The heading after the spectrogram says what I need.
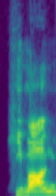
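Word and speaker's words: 희망: So here we have a himang, my moderator. Himang is a Korean word, means hope. Notice it's pronounced he mang, even though it's written as huimang, because saying huimang would be really difficult.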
